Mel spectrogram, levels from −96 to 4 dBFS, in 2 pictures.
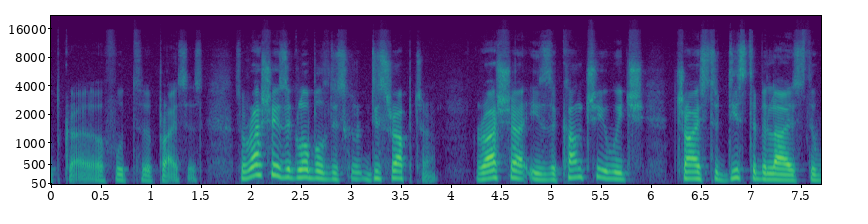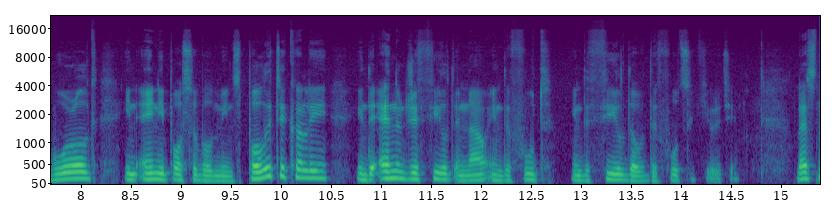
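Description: A speech recording with nothing technically wrong with it.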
